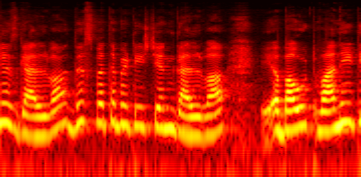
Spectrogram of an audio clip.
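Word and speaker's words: Galois: initially given by the fabulous mathematician which we pronounce by saying galva and not galves right or gallios right so the pronunciation is galva this mathematician galva about 180 years ago gave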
